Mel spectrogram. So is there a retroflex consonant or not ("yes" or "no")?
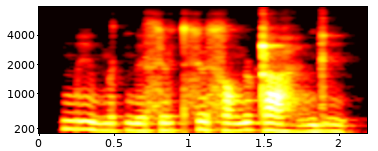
yes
